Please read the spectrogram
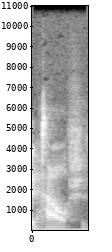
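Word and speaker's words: Greenhalgh: They are, everybody knows who these guys are, Stephen Greenhale. – Greenhalsh is how that's pronounced.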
